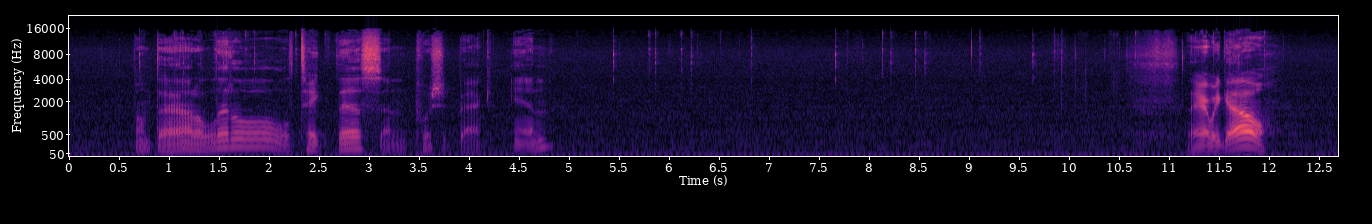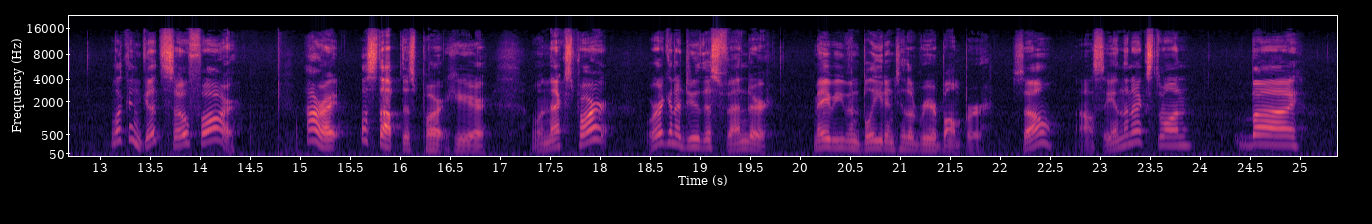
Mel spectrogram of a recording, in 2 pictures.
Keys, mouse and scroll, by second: 1.1 right click, 1.5 ctrl+right click, 1.8 ctrl+right click, 3.1-5.9 drag, 5.9 right click, 6.9-8.2 drag, 8.2 right click, 8.6 ctrl+right click, 9.2-9.9 drag, 9.9 Tab, 10.1-10.7 scroll down 11, 10.7-11.7 middle drag, 11.7 scroll down 2, 12.0-15.0 middle drag, 17.8 KP_3, 19.5 shift+middle drag.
